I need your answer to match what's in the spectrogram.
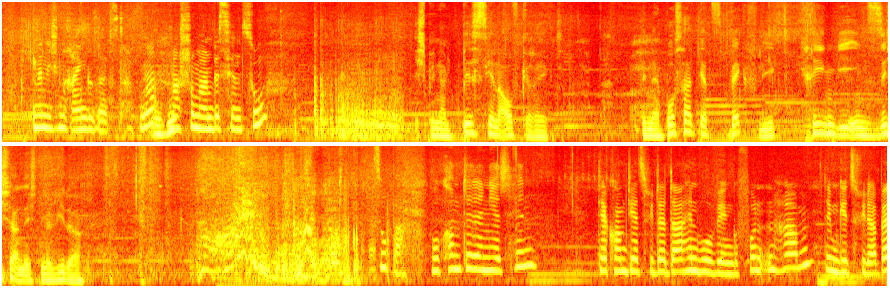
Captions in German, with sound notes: Wenn ich ihn reingesetzt hab. Mach schon mal ein bisschen zu Ich bin ein bisschen aufgeregt. Wenn der Bussard jetzt wegfliegt, kriegen wir ihn sicher nicht mehr wieder. (Zippgeräusch) Super. Wo kommt der denn jetzt hin? Der kommt jetzt wieder dahin, wo wir ihn gefunden haben.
